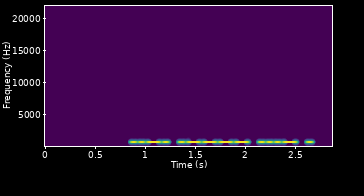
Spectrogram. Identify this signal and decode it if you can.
Morse code, heard as a keyed tone, about 30 wpm, 700 Hz. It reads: F1VE
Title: DXCC-100 Call Signs - 4 Characters - 30wpm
